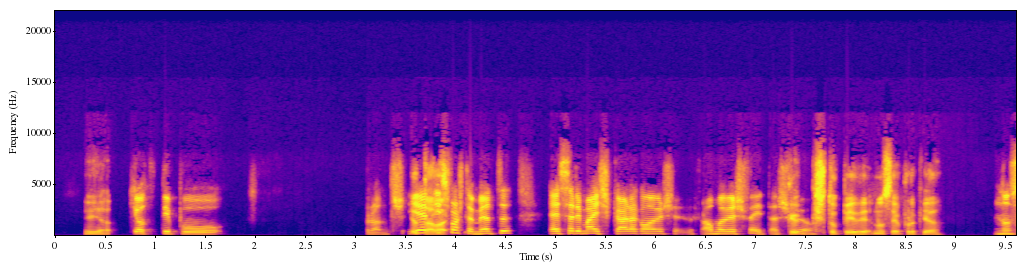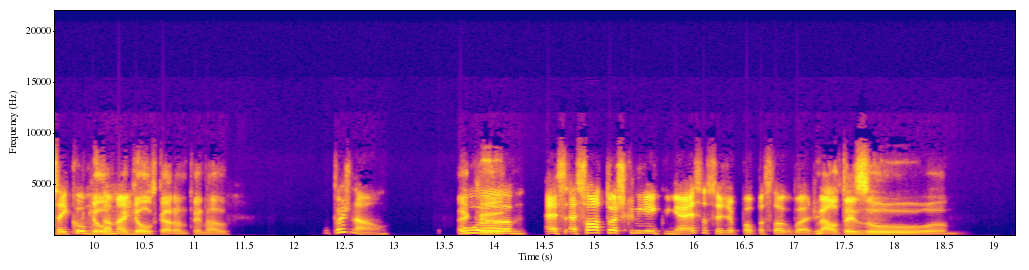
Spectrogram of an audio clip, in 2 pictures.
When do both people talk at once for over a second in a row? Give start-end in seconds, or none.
none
